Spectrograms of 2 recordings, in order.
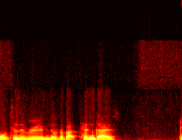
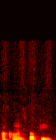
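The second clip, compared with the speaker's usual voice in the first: calm; 12 dB quieter than usual. Retold or imitated. Teacher calmly concedes.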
